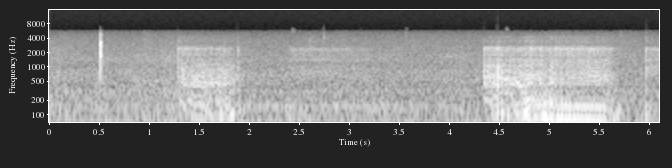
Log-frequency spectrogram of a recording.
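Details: Two deep, rumbling snores on breathing in, the second longer and louder, over steady room noise; snoring.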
